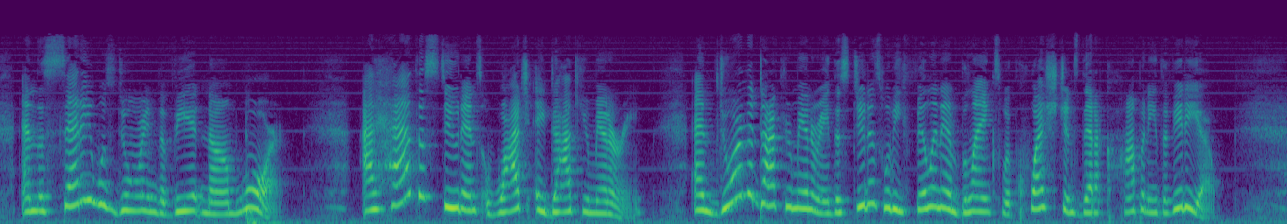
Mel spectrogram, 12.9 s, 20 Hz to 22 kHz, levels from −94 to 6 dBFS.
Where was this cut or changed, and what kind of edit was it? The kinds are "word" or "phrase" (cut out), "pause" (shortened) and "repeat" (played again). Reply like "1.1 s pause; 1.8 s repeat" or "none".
none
